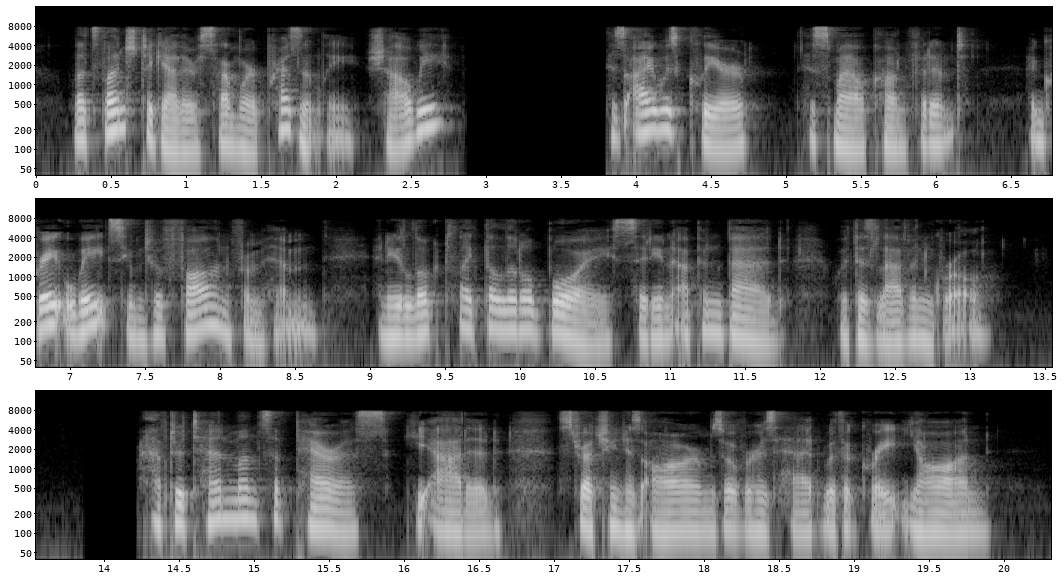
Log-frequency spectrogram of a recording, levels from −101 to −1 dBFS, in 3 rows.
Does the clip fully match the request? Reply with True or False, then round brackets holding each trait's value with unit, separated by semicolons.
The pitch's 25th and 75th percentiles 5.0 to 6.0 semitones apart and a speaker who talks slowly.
False (5.5 semitones; 160 wpm)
